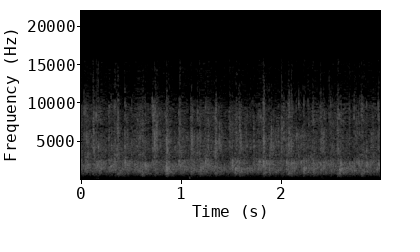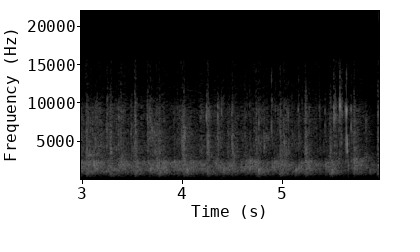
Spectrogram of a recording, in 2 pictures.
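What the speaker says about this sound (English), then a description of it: "Please help me give them a round of applause for making this possible." Applause from an audience at a county justice summit on pre-trial and mental health solutions, a dense steady patter of many hands that carries evenly through the moment at moderate loudness.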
